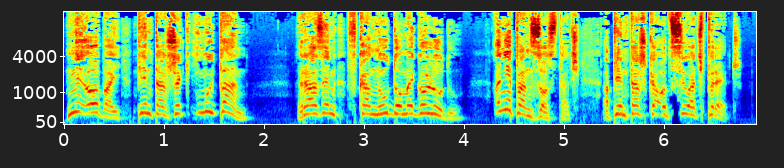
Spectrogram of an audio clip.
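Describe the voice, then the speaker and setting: A man's voice: extremely high pitch, sing-song, normal speed, fairly bright tone, slightly rough, dry recording, clean studio sound, voice pushed up, heavily acted. A man voicing an earnest, devoted young islander man who speaks in broken, pleading phrases in an audiobook. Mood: eager. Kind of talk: audiobook character voice.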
